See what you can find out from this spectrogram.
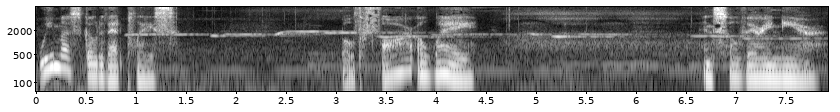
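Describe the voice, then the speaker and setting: A woman playing a mysterious, gentle forest storyteller, narrating a scripted fairytale in a hushed, breathy, intimate way with deliberate pauses. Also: a bass voice, lively intonation, faint music behind, full character voice. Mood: hypnotic, mystical. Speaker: storyteller narrator of an audio drama podcast.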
